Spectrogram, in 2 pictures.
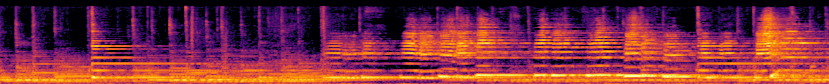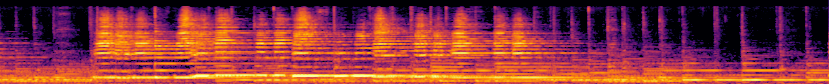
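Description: French horn and concert harp playing a duet. A steady low pattern of notes runs underneath, and brighter, busier high notes come in about three seconds in.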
